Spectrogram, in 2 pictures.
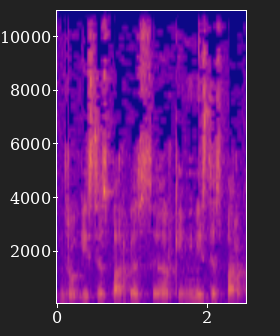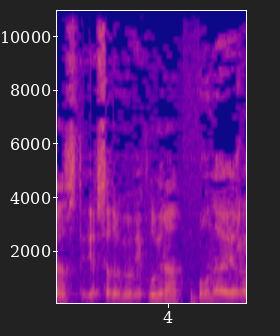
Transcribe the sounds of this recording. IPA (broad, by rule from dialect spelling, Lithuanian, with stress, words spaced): drɐʊˈɡʲiːsʲtʲeːs ˈpɐrkɐs ɪr kɐɪmʲɪˈnʲiːsʲtʲeːs ˈpɐrkɐs tɐɪ juɔˈsʲɛ dɐʊˈɡʲɛʊ ʋʲɛɪkˈlˠuː iːˈrɐ ˈbuːnɐ ˈɪr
